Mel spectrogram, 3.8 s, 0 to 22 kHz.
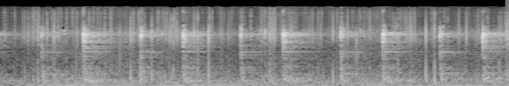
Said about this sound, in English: And of course, there was a station directed towards Germany. On November the 10th, 1940, its clock tuning signal first appeared on shortwave.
